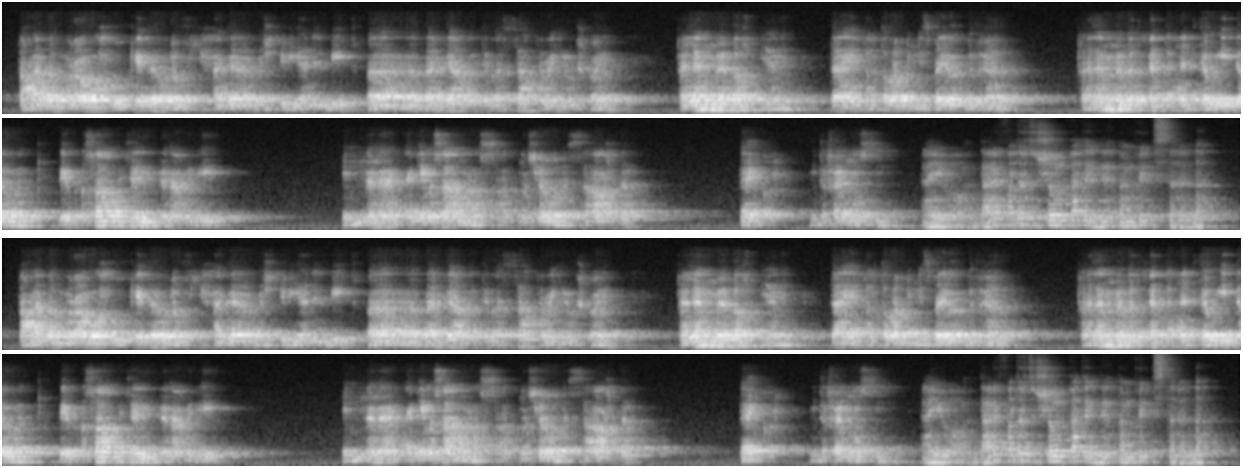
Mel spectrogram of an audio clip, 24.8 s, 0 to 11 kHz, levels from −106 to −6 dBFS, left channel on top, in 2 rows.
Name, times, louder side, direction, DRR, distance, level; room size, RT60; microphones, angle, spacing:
voice 1, 0.2-6.1 6.8-10.1 10.8-14.6 15.8-18.7 19.8-20.2 20.5-21.2, equal, 15° left, -2 dB, 1.5 m, -20 dB
voice 2, 21.6-24.4, right 1 dB, 20° right, -2 dB, 0.8 m, -26 dB
9.5 x 6.2 x 3.3 m, 1.1 s
head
